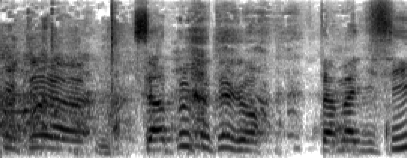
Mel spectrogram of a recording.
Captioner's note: audience laughter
